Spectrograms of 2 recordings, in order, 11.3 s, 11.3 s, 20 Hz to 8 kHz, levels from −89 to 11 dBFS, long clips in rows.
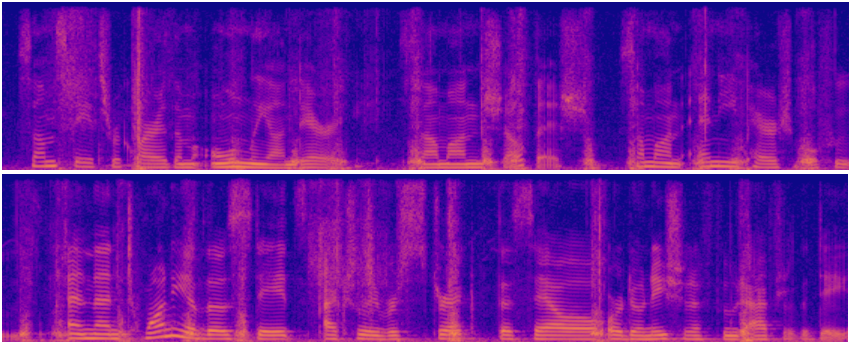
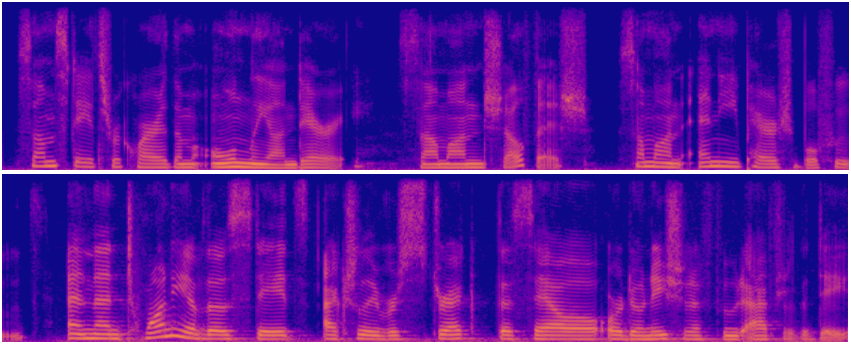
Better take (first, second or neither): second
